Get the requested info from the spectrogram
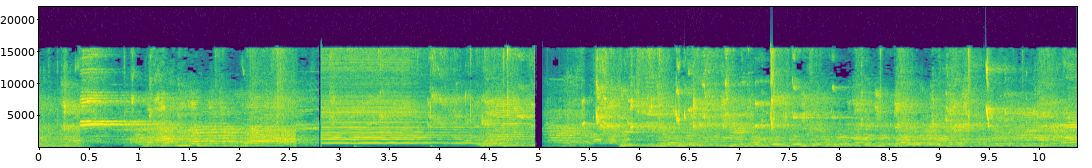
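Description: Basketball being played: the ball bouncing on the court amid players' voices. A steady held tone sounds for about two seconds, starting about three seconds in.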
